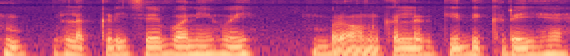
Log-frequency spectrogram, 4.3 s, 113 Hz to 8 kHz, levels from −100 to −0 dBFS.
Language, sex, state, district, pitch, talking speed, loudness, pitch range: Hindi, male, Himachal Pradesh, Shimla, 115 Hz, 140 wpm, -16 LUFS, 110-125 Hz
